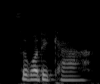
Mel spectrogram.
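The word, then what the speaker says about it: Sawadika (สวัสดีค่ะ): Sawadika.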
